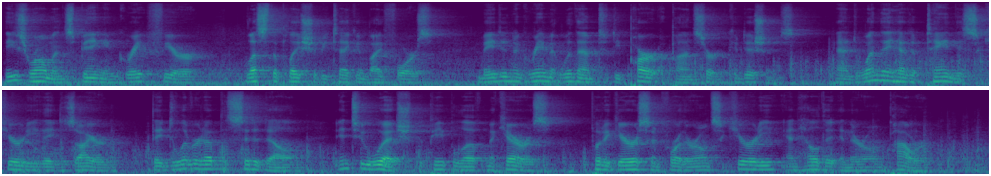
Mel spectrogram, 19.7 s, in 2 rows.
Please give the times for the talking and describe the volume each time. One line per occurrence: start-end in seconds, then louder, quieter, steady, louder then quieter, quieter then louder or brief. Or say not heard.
0.0-19.1 steady.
